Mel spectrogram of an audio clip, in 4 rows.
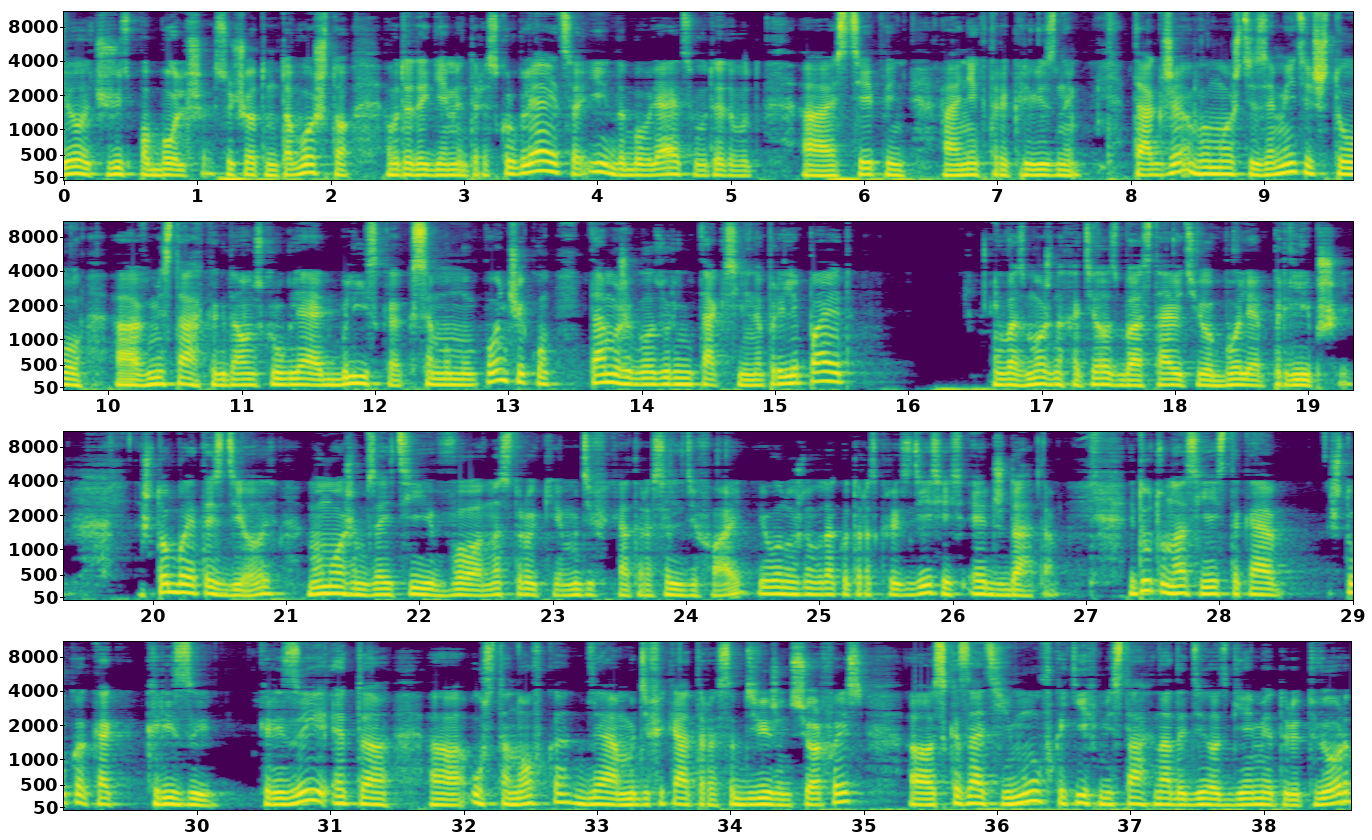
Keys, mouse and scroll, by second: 1.4 scroll down 1, 1.7 middle click, 2.2-2.6 scroll down 2, 2.6-5.9 shift+middle drag, 6.1-7.2 middle drag, 7.2 click, 7.5-7.8 scroll up 1, 7.8 shift+middle click, 8.3 scroll up 2, 8.5 shift+middle click, 9.0 scroll up 1, 9.3-13.0 middle drag, 16.6 d, 16.7 d, 18.0 d, 18.0 d, 18.1 right click, 18.4 d, 18.5 d, 23.8-38.6 drag.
